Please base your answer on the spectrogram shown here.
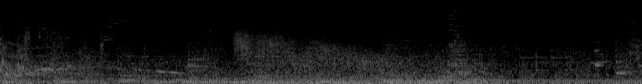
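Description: Tank cannon blasts boom in Sly 2, heavy low rumbling impacts and explosions layered over a dense, continuous game soundscape, with a voice talking underneath.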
